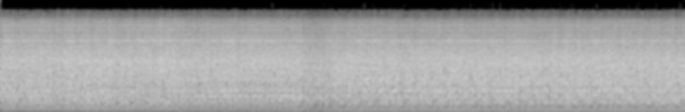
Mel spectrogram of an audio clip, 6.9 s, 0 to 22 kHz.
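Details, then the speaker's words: 68 Bronco with 4BT Cummins diesel at idle after new liquid-filled motor mounts: steady, even, low smooth beat with no shake or knock. Before, the mirror blurred from vibration at idle. "and that mirror kind of tells the story right there because before even at idle this thing would vibrate so bad uh everything in this mirror was just a blur"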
